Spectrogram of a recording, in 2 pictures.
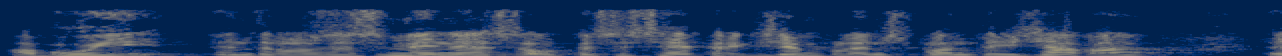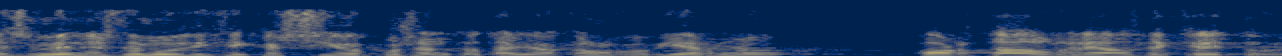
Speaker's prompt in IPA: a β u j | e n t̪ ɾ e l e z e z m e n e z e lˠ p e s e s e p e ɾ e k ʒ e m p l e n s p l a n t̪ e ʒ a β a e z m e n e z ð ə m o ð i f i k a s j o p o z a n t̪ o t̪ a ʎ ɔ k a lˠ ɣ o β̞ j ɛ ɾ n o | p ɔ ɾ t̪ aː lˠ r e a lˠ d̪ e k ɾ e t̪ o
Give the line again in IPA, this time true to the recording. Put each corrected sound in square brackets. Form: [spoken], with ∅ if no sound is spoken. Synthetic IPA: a β u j | e n t̪ ɾ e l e z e z m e n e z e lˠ p e s e s e p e ɾ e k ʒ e m p l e n s p l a n t̪ e ʒ a β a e z m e n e z ð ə m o ð i f i k a s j o p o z a n t̪ o t̪ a ʎ ɔ k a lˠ ɣ o β̞ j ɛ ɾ n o | p ɔ ɾ t̪ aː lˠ r e a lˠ d̪ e k ɾ e t̪ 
